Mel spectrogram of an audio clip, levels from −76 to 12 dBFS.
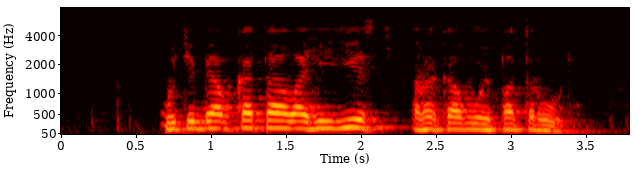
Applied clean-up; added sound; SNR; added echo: none; none; none; none.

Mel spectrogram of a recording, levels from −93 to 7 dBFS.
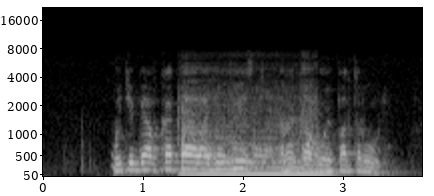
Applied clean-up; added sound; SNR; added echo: none; Musical instrument; -1 dB; none.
